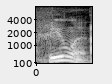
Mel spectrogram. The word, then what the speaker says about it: Thielen: Minnesota, they spell it. T-H-I-E-L-E-N, so it's kind of pronounced like Thielen. So everybody goes like Thielen or Thielen is another one way they pronounce it.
